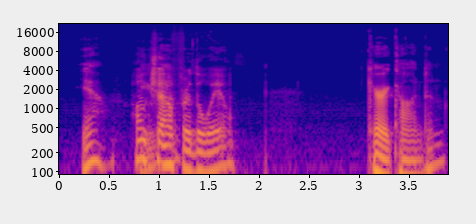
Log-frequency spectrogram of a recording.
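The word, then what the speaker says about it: Hong Chau: Angela Bassin black p um how do we pronounce this name honow yeah honow for the whale Carrie Condon for the Banshees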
